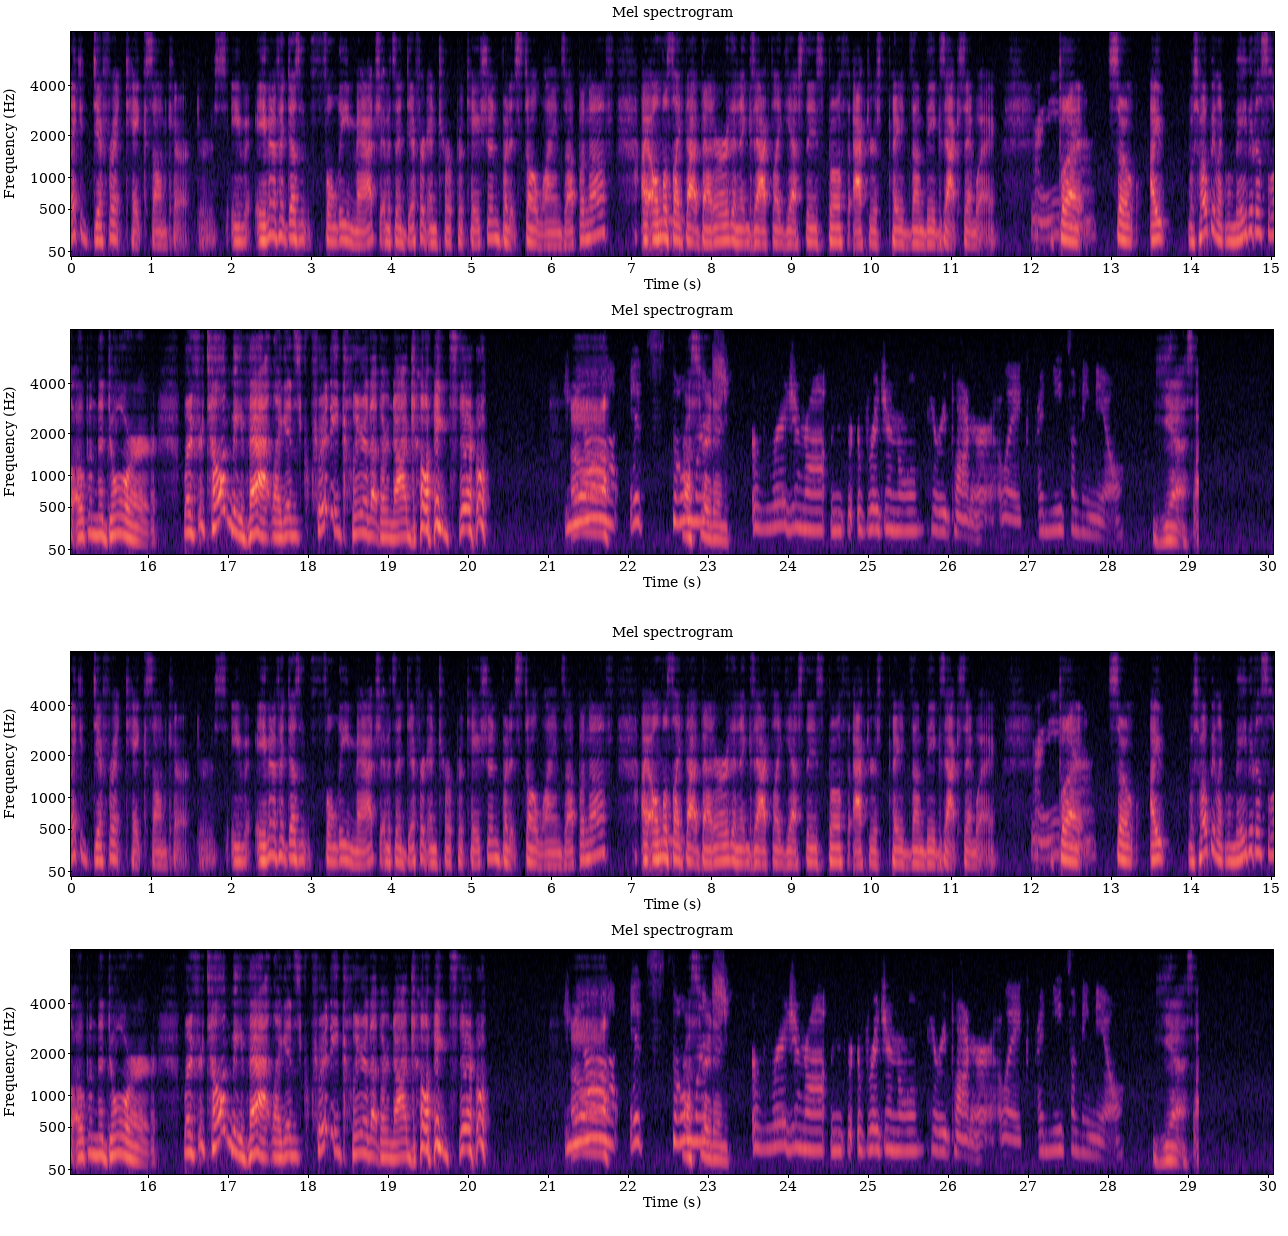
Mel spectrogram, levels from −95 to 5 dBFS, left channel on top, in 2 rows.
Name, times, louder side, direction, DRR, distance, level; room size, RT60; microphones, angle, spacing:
voice 1, 0.0-11.5 12.4-12.7 13.0-13.7 14.0-20.3 21.3-21.8 22.7-23.2 28.6-29.1, left 2 dB, 20° left, 6.3 m, -32 dB
voice 2, 7.3-7.7 12.0-12.8 21.2-23.3 23.6-28.2, right 1 dB, 10° right, 3.1 m, -38 dB
head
